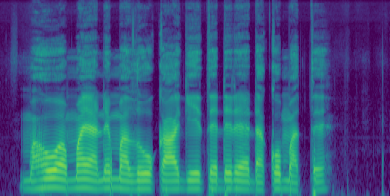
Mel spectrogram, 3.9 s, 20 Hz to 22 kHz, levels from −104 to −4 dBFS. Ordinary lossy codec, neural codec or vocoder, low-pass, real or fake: none; none; none; real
